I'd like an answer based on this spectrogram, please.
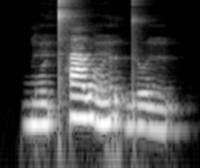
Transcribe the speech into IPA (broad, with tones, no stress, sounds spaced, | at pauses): b ũ˨ tʰ a˦ w ũ˨˦ r d u˨ n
